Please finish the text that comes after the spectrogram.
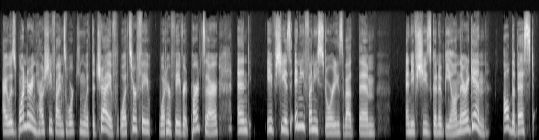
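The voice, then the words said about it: Put-on Canadian accent, somewhat Midwestern. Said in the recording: “that was my Canadian accent. ... I think it was good. ... Midwestern”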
